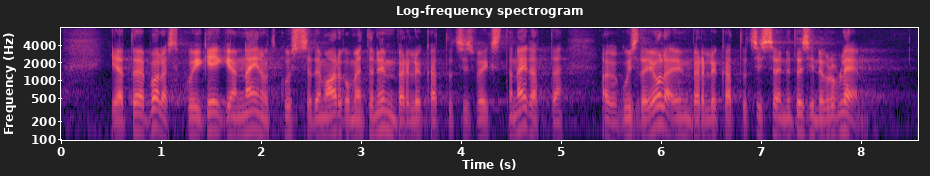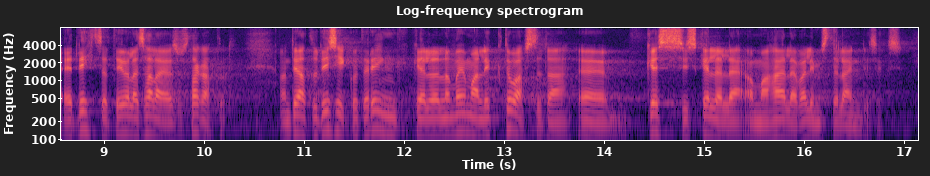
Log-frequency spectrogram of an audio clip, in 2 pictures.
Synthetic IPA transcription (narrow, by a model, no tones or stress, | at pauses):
jɑt̪ɤ̞e̞po̞ːle̞st̪̚kujke̞ːɡio̞nːæjnud̪̥kusːe̞t̪e̞mɑɑrɡume̞nt̪ˑo̞nymb̥əɾlykːˑɑt̪ːˑud̪̥sisvɤjksed̪̥ɑnæjd̪̥ɑt̪ˑːɑ | ʔɑ̰ɡ̥ɑkujsed̪̥ɑejo̞le̞ymb̥ərlykːˑɑt̪ːˑud̪̥sisse̞o̞njt̪ɤs̬ʲinepro̞b̥le̞ːm | e̞̰t̪ːˑliht̪sɑlt̪ˑe̞jo̞le̞sɑlɑjɑsust̪ɑɡ̥ɑt̪ːˑud̪̥ | o̞nt̪e̞ɑt̪ːˑud̪isikːˑut̪ːeɾiŋɡ̥ke̞lːelo̞nvɤjmɑlikːˑt̪uvɑst̪ɑd̪̥ɑ | ke̞sːiske̞lːe̞le̞ʔo̞̰mɑɦæːlevɑlʲimist̪e̞lɑnʲd̪̥ise̞ks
